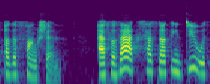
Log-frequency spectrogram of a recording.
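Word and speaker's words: f(x): could possibly plug in the F with the X in parentheses is pronounced f of X and refers to the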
